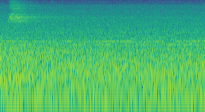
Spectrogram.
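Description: Hokuriku Shinkansen train running into the station platform: a steady, even rushing noise with no distinct events.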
